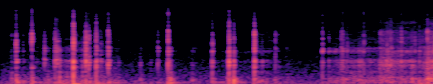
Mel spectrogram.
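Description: Long red nails tap and click along the tops and fronts of a lit-up plastic Pac-Man and ghosts LED lamp, a row of hollow plastic figure panels on a base. A quick, uneven series of sharp, dry clicks carries a faint hollow knock underneath and dies away almost instantly. Toward the end the taps give way to a softer, brighter scratchy rustle.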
